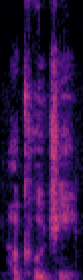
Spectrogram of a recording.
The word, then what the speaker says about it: Hakushi: The guy that played Hakushi just always sounds so dirty. Hakuchi is what it sounds like.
